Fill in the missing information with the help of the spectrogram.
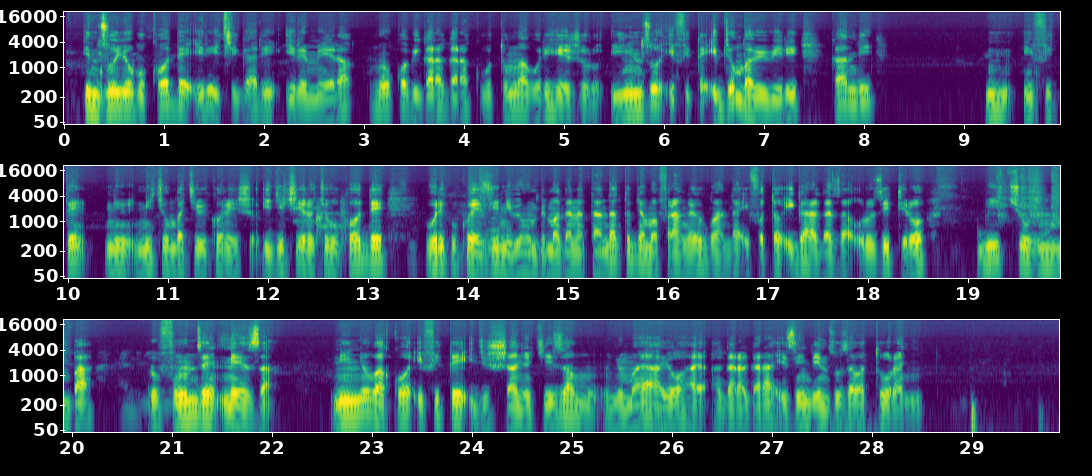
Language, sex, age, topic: Kinyarwanda, male, 18-24, finance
